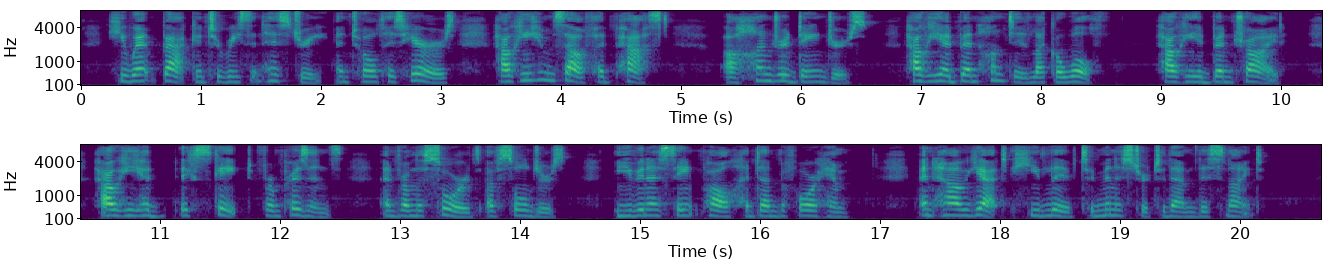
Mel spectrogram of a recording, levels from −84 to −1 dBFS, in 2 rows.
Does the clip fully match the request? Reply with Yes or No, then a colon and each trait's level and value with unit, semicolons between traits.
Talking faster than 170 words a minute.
Yes: average, 180 wpm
